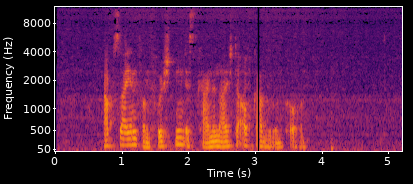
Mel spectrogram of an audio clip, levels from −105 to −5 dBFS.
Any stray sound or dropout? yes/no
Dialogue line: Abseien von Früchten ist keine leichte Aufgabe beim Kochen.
yes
